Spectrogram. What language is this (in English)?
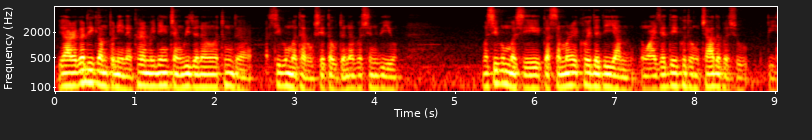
Manipuri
